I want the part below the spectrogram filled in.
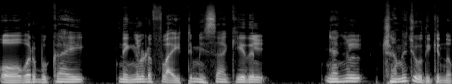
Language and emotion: Malayalam, sad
